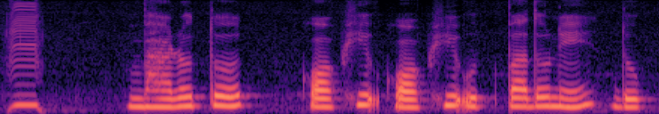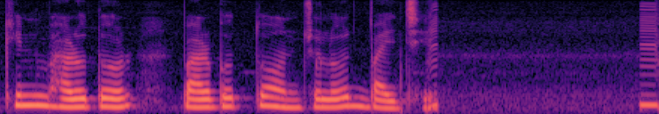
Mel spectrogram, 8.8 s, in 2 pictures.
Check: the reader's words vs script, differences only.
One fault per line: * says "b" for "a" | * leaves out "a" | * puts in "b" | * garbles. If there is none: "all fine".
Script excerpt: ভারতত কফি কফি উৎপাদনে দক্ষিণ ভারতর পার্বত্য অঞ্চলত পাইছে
all fine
